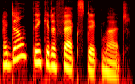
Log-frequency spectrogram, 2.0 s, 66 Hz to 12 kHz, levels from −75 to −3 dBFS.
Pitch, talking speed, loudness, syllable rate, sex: 215 Hz, 205 wpm, -19 LUFS, 4.3 syllables/s, female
